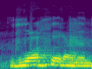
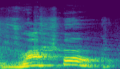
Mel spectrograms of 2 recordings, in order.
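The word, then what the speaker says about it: רוח: 구약 성경에서 성령을 뜻하는 히브리어는 루아흐라는 단어를 사용해요. 또 신약 성경에 그리스는 푸뉴마라는 단어를 사용합니다. 히브리어 뭐라고요? 그렇죠. 루아흐 루아흐라고 그래요. 독일어 발음 히처럼 그래 루아흐 그렇게 말하는 거예요. 신약의 그리스는 뭐요?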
